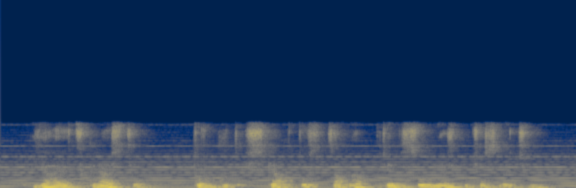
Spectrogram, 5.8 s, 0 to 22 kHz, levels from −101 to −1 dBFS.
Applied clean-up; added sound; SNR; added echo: none; Organ; 17 dB; reverberation time 0.6 s.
